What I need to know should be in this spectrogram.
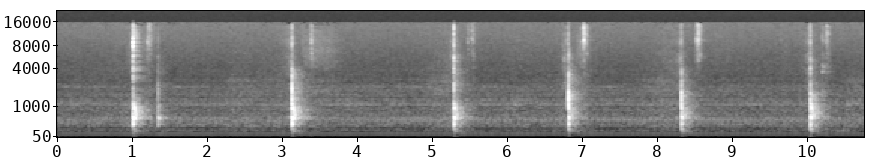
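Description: A knife chops through dough against a wooden board with sharp knocks.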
